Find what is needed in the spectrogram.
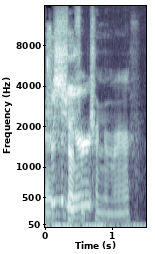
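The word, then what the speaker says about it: Tryndamere: And Locke, Upin says that Trinda, I think I'm pronouncing that right, Trinda? Trindamere. Yeah, Trindamere.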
